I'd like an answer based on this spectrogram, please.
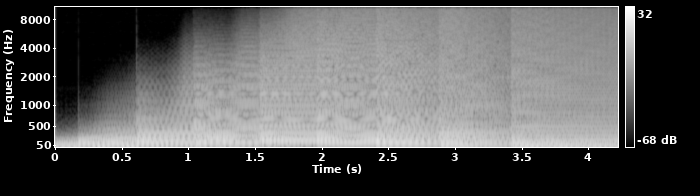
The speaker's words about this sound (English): And then increasing the cutoff frequency gradually will brighten up the sound like this.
